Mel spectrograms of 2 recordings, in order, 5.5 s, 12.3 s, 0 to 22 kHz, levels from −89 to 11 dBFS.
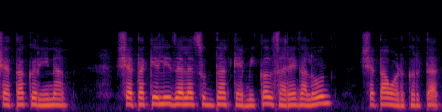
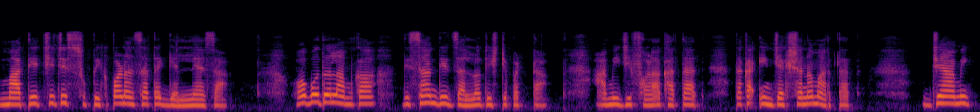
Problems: none marked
